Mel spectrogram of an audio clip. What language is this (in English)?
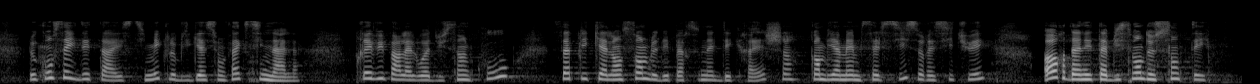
French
